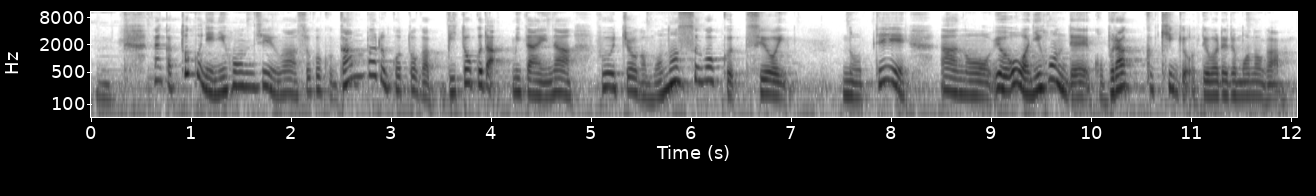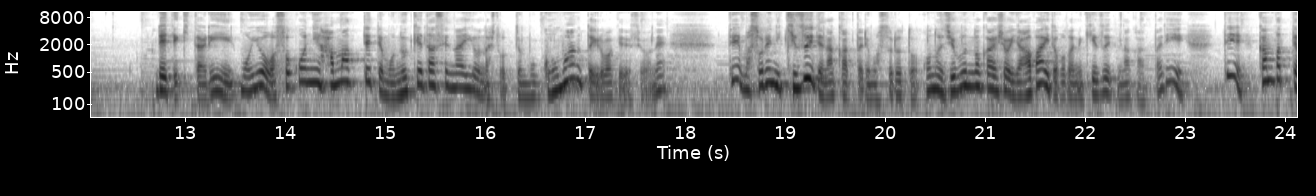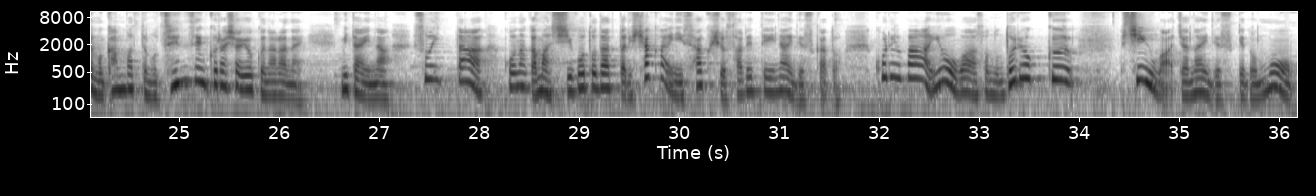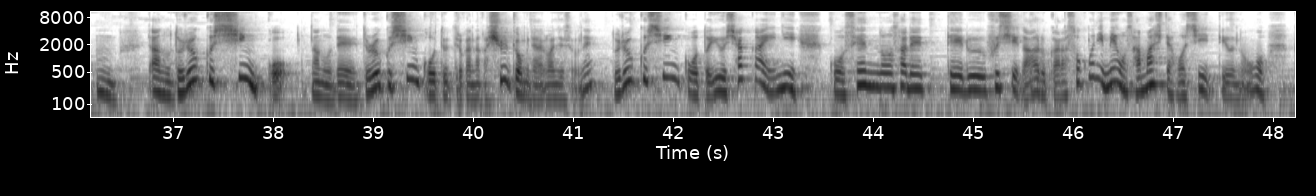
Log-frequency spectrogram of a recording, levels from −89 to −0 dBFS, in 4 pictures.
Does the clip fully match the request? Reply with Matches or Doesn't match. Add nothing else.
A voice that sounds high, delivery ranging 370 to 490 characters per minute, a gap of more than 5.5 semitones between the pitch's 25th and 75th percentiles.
Matches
